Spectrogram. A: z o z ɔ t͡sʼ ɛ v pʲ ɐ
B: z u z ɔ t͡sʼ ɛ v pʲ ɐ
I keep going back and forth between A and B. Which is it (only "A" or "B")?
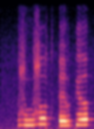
B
